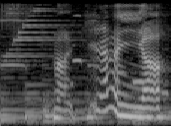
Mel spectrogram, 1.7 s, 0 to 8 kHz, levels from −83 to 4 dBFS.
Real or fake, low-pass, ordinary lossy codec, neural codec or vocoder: real; 7.2 kHz; MP3, 64 kbps; none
